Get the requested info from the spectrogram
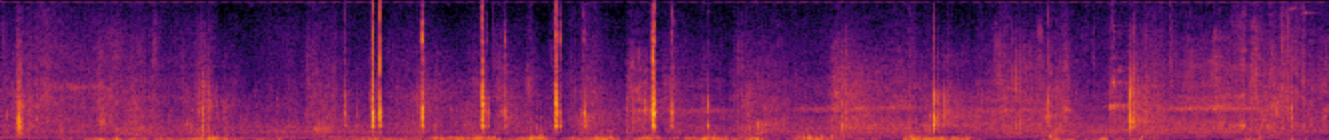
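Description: Footsteps of a person walking at a steady pace over a concrete floor strewn with debris, about two thuds a second, with scattered sharp crunches and clicks from the debris underfoot.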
